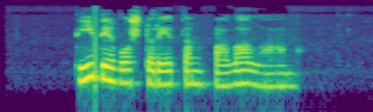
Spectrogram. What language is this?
Mari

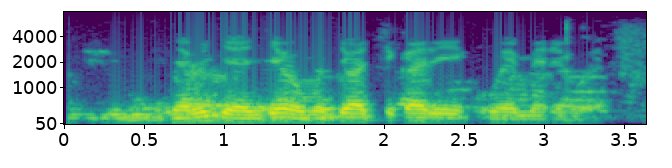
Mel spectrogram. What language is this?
Kinyarwanda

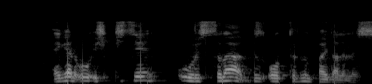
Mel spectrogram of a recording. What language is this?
Uyghur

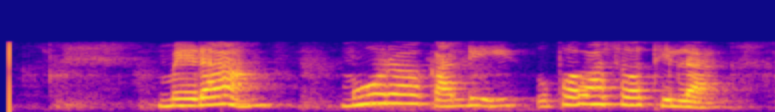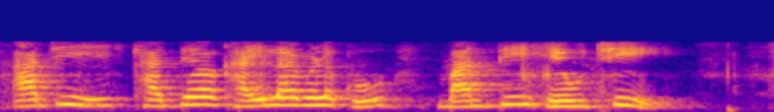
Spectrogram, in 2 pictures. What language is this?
Odia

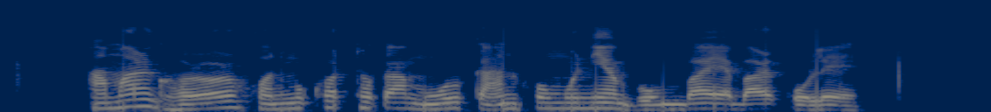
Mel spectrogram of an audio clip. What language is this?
Assamese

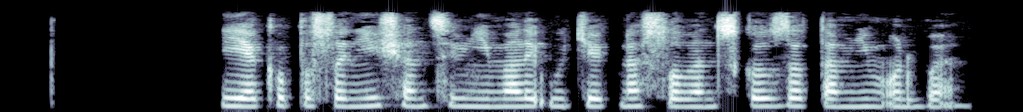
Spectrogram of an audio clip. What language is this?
Czech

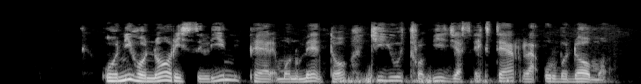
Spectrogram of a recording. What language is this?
Esperanto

